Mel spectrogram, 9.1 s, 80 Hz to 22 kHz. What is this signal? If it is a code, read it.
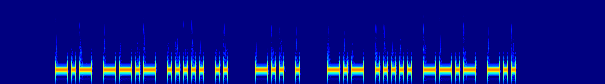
Morse code, heard as a keyed tone, about 20 wpm, 700 Hz. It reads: KQ5I DE K5QD
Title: USA Callsign DE Callsign - 4 Characters - 20wpm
